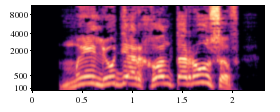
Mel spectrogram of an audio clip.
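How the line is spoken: Yelled. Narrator (Russian): заорал Сергей

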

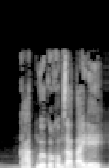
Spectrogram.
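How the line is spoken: Shout while spitting blood. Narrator (Vietnamese): Tiêu Thiên Duệ phun ra bùng máu, hét lên

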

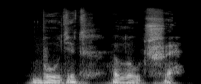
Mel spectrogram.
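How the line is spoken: Breathed out up close. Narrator (Russian): выдохнул Эд прямо в лицо Ральфу

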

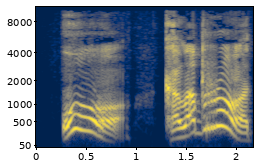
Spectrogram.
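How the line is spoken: Joyful exclamation. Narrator (Russian): радостно воскликнул Фродо

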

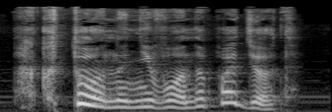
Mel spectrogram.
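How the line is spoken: Trembling babbling woman. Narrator (Russian): дрожащим голосом пролепетала активистка

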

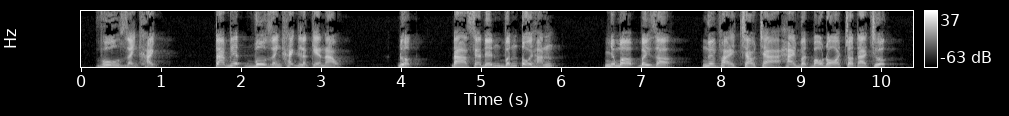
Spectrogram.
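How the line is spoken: Angry speech. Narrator (Vietnamese): Ảo ma Đầu Đà tức giận nói

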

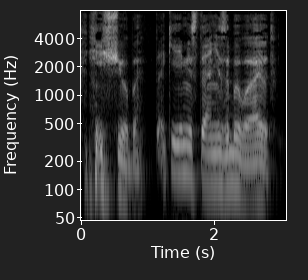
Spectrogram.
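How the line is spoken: Chuckling. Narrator (Russian): хохотнул Ирман

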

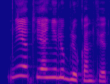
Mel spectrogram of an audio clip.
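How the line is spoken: Laughing. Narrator (Russian): рассмеялся Стасик

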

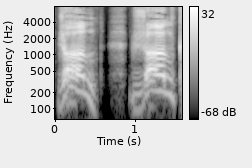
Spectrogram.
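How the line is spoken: Shouting. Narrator (Russian): кричал Геннадий

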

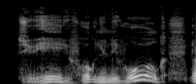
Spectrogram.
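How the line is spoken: Frightened students whispering. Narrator (Russian): продолжали шептаться испуганные ученики

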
